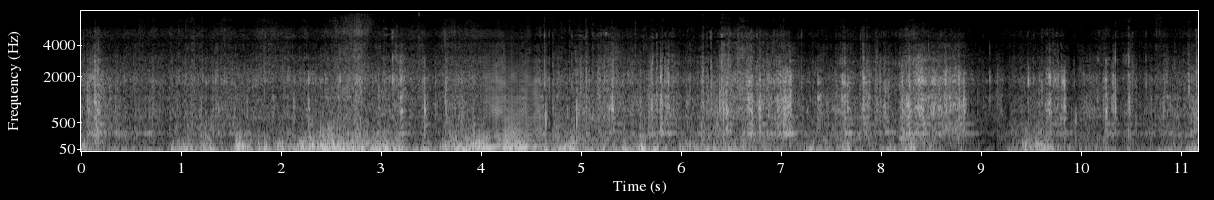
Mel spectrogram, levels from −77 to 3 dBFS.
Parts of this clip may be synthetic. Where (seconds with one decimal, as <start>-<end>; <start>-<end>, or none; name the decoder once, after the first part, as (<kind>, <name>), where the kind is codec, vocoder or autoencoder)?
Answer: 4.0-4.6 (vocoder, Vocos)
